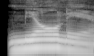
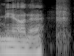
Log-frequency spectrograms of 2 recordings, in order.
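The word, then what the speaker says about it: Mjölnir: Mjolnir. – Mjolnir? Mjolnir. I never ever pronounce it right. Mjolnir. So it's fjord. – Yeah, okay, that makes sense. – So it's like that, but it's Mjolnir.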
